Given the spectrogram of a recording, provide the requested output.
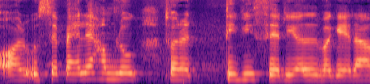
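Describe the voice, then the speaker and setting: A woman with a Manipuri accent speaks at a medium pitch. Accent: Manipuri-accented Hindi. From Manipur, India. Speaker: theatre actor. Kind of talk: interview answer. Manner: hesitant, searching for words.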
